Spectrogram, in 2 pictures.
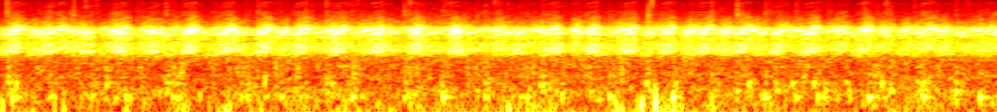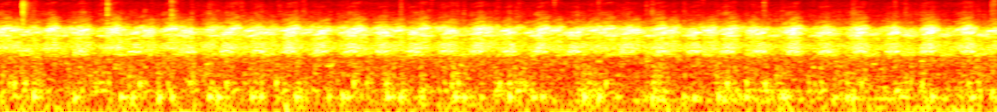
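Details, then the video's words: Rainy night in the Korean countryside with a thick, unbroken frog chorus of rapid croaks pulsing near three per second, drizzle hissing softly throughout. "개구리 소리"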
